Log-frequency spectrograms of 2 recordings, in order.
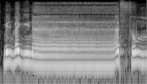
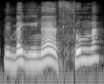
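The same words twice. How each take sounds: First: The long vowel is held for six counts. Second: The long vowel is held for two counts. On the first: "ست حركات" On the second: "حركتين"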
